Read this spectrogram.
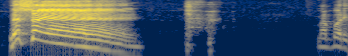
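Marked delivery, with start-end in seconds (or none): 0.1-1.4 loud, high, long-drawn falling holler; grandfather's holler. Retold or imitated. Grandfather calling to boys at play outside, drawn-out holler. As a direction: holler it out, stretching the last syllable. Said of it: "came up outside and said".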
